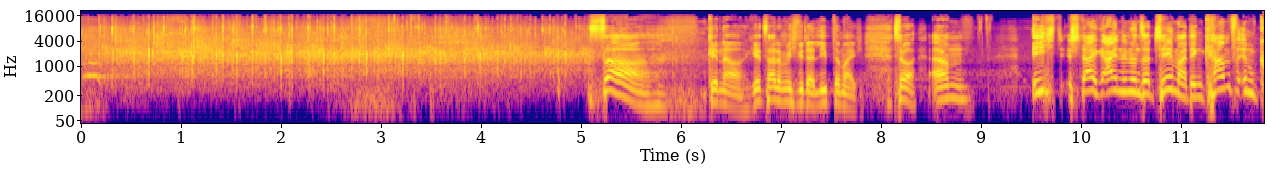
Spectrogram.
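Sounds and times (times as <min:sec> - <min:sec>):
audience applause: 0:00.0 - 0:05.8
speech: 0:05.2 - 0:11.8.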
